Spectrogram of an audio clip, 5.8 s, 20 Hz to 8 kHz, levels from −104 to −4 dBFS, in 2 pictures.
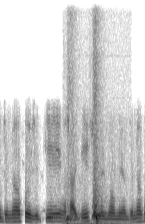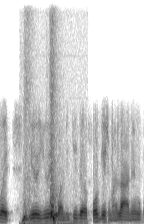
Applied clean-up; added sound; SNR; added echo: none; Whoosh, swoosh, swish; -1 dB; none.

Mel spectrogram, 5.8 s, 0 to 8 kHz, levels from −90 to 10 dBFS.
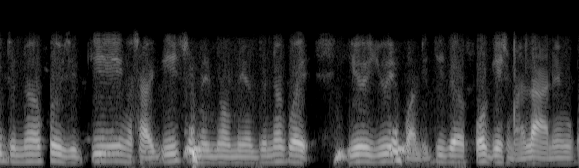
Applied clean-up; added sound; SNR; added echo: neural mask model Resemble Enhance denoiser.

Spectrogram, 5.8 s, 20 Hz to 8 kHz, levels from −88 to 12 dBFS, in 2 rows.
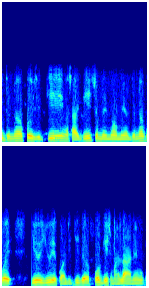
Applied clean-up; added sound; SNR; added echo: none; none; none; none.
